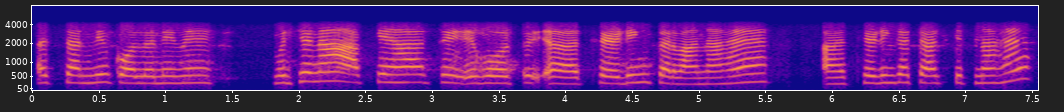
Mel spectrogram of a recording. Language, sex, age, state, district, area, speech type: Hindi, female, 18-30, Uttar Pradesh, Sonbhadra, rural, conversation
